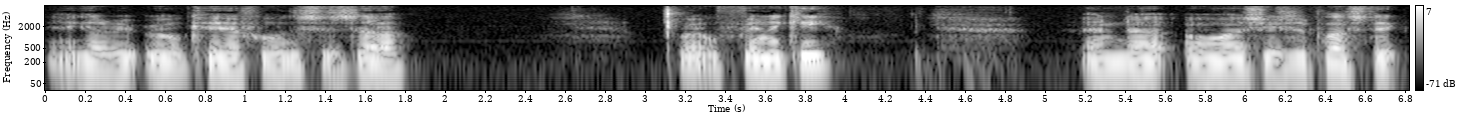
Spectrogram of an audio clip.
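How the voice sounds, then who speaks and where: A man talks through a hands-on job in a casual, tentative way. His voice sits fairly low with plenty of vocal fry. He mutters as he works, and the sound is very dry, with hardly any room on it. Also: fairly even intonation, moderate pace, mellow, no echo. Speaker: hobbyist demonstrating a radio repair.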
